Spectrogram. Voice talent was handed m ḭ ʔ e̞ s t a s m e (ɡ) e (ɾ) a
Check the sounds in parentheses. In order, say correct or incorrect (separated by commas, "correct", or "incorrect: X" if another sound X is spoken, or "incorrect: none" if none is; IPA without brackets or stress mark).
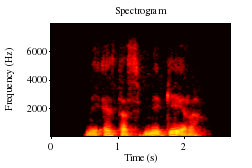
correct, correct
